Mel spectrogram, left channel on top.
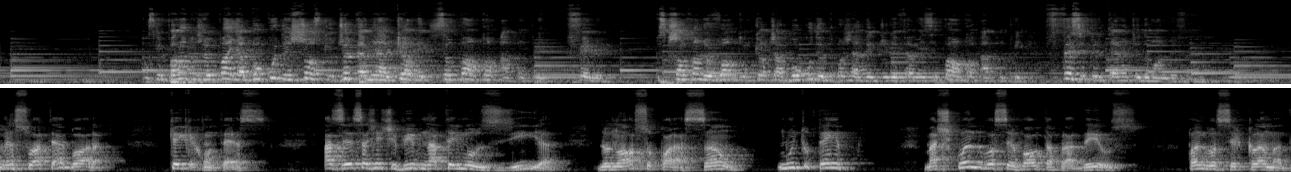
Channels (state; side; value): different; both; correlation -0.01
